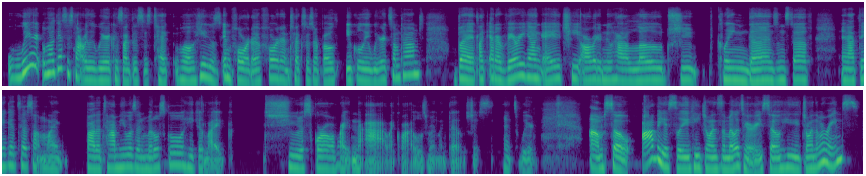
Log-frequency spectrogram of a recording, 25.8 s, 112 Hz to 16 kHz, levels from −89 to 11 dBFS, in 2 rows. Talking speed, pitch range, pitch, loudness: 220 wpm, 155-185 Hz, 160 Hz, -24 LUFS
